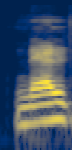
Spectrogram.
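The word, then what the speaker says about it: knelled: letter in the word नेल्ड इज नेल्ड में जो है ना साइलेंट लेटर कौन सा है तो जब के और एन एक साथ आ जाते हैं तो वहां पर के साइलेंट रहता है हमेशा इस बात को ध्यान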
